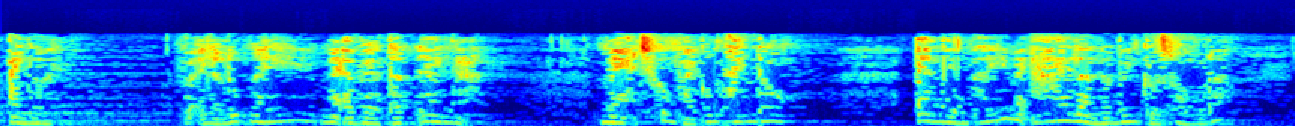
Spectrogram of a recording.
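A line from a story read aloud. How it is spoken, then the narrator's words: Whisper. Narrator (Vietnamese): Hương thì thầm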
